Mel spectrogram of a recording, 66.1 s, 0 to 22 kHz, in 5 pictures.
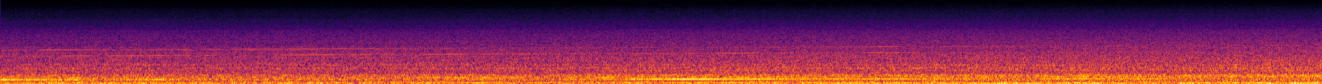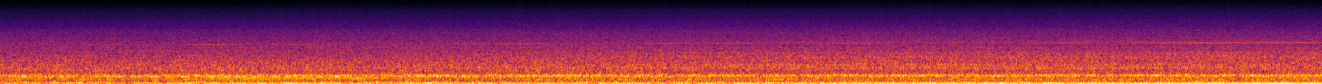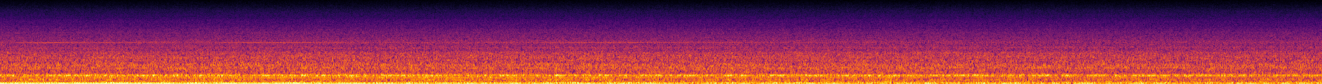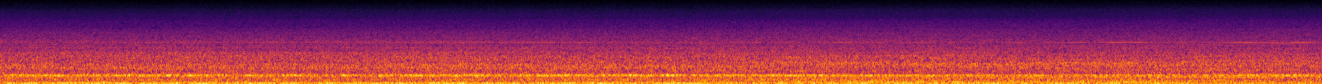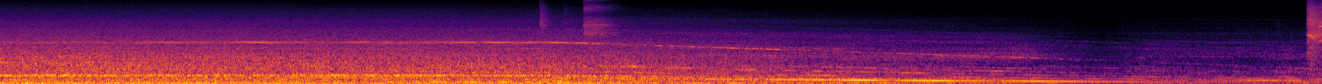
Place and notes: The train starts, Train Factory
Zoom H6 MS +Rode NT4 ( Railway Factory 20140806-14)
